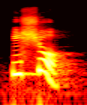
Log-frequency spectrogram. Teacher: The next word from sh we are going to learn is ye, sh, yo. Again this ye unstressed, ye will be pronounced as e, not ye.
